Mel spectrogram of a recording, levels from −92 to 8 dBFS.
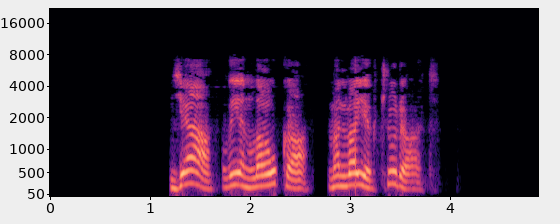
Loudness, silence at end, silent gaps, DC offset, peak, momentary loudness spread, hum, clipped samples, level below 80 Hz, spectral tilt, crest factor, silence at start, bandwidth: -14 LUFS; 1.15 s; 2.65-2.77 s; under 0.1%; -2 dBFS; 8 LU; none; under 0.1%; -60 dBFS; -6 dB/octave; 14 dB; 1.2 s; 7.6 kHz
